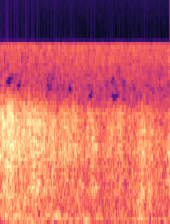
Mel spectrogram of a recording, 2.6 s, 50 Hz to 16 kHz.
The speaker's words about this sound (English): The night before the prophesied doom of the Ides of March, the elements provide a fit setting for the gathering storm. That 15th of the month, the city of Rome is racked by a wild electrical storm.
